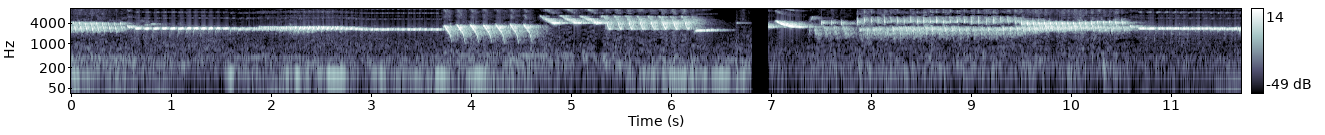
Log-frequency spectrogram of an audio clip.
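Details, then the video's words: Lengthy yellow canary song: a steady mid-pitched rolling trill, then stepped higher buzzy tours, a brief silence, and a wavering whistled roll settling back to a steady trill. "yellow canary singing"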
